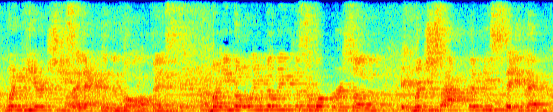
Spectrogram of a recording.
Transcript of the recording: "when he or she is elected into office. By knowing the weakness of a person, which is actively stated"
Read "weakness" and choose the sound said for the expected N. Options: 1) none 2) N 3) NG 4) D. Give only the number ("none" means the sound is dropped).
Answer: 1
